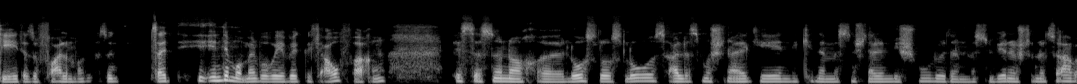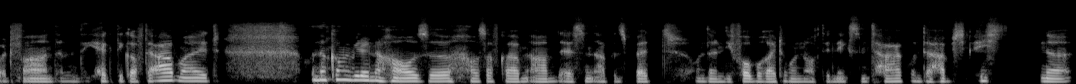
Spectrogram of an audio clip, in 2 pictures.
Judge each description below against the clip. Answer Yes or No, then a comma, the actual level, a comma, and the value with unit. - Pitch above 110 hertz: Yes, low, 135 Hz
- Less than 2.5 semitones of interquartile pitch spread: Yes, narrow, 1.8 semitones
